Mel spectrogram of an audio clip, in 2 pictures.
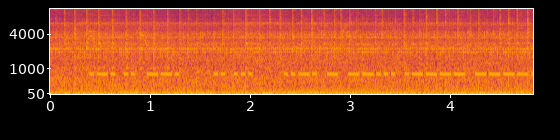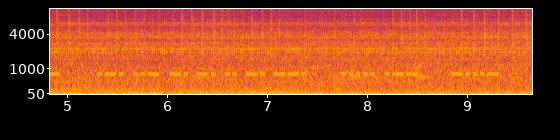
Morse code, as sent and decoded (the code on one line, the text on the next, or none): .-. .. --. / .. ... / ..-. - --... .---- ----- / .-. ..- -. -. .. -. --. / ..... .-- / -...-
RIG IS FT710 RUNNING 5W <BT>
